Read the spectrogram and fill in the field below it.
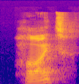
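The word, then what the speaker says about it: Haidt: an utterly brilliant talks I look up Jonathan height it's spelled h AI DT um he's a New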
